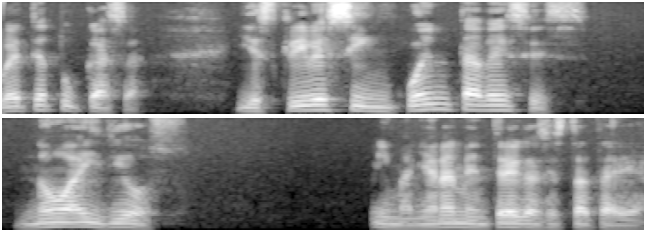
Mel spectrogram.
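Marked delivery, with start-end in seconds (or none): none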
